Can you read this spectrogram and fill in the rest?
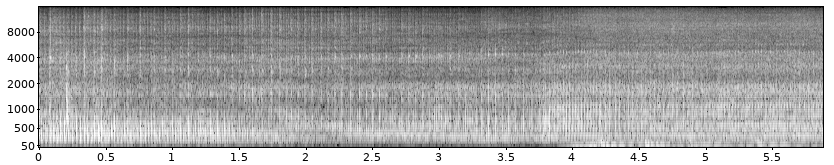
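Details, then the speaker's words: New Fujiyama GCS7800 gasoline chainsaw, started on the floor with choke then choke pushed back in: buzzes, then settles after about four seconds into an even, deeper run with no misses; healthy two-stroke, noise measured at 116 dB. "Suara kebisingan dari mesin chainsaw kita adalah 116 dB."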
